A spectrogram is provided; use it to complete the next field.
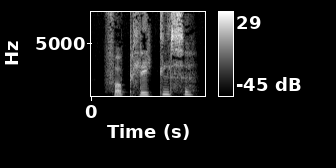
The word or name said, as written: forpligtelse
